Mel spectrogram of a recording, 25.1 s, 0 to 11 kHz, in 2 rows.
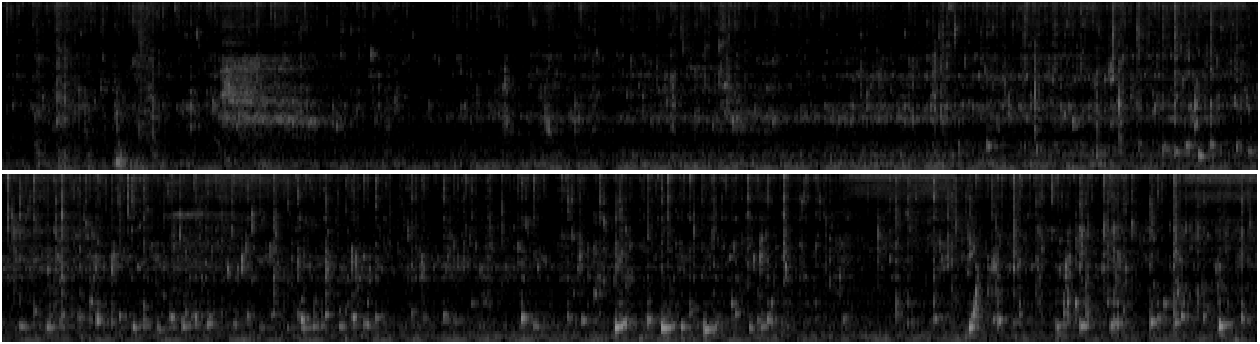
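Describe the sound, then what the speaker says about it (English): Water pours steadily into a fish tank, a continuous splashing trickle that grows slightly louder and busier over about twenty-five seconds, with no voices. "So there's 2 gallons of water back in the tank."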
